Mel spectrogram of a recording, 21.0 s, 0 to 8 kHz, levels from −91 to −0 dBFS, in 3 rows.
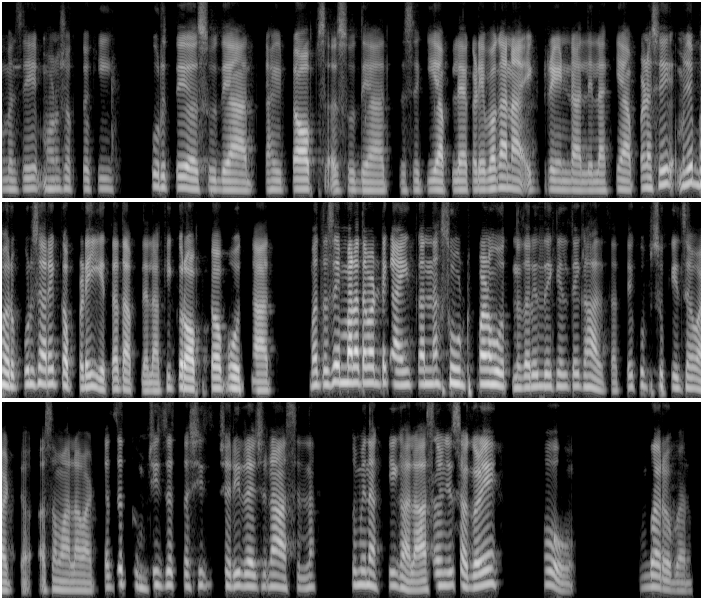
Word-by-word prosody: म्हणजे 145 +2 -7
म्हणू 150 0 -7
शकतो, 150 0 -10
की 150 -1 -9 0.4
कुर्ते 170 -2 -2
असू 145 -1 -1
द्या, 130 -1 +2 0.2
काही 135 0 -5
टॉप्स 145 0 +2
असू 130 +3 -7
द्या 125 -1 -2 0.2
जसं 125 +2 -9
की 140 +1 -2
आपल्याकडे 135 +1 -1
बघा 155 +3 +3
ना, 150 -3 +3
एक 130 - -5
ट्रेंड 140 -2 -1
आलेला 130 0 -3
की 130 +3 -6
आपण 165 +5 -4
असे, 210 +7 +1
म्हणजे 220 +5 +2
भरपूर 195 +3 +2
सारे 220 0 +4
कपडे 175 -3 +2
येतात 150 -3 +1
आपल्याला, 120 -3 -1
की 165 - -4
क्रॉप 155 -4 +6
टॉप 160 -1 +5
होतात. 130 -5 +3 0.4
मग 205 - +3
तसे 230 +4 +5
मला 240 -1 +9
तर - - +7
वाटते 240 0 +4
काहीकांना 215 +2 +3
सूट 225 -4 +3
पण 220 - +8
होत 205 -3 +6
नाही 165 +1 -3
तरी 175 +1 +2
देखील 185 0 -2
ते 190 - -2
घालतात, 145 -9 -3
ते 175 - -5
खूप 200 -3 -8
चुकीचं 165 -3 -4
वाटतं, 130 -5 -3
असं 140 +2 -8
मला 130 -1 -3
वाटतं. 125 +7 -7
जर 225 - 0
तुमची 175 +3 -6
जर 205 +1 -2
तशी 195 +2 -8 0.2
शरीररचना 185 -1 -1
असेल 165 -1 -7
ना, 175 - -8 0.4
तुम्ही 210 0 -2
नक्की 195 0 -3
घाला. 130 -8 0
असं 160 +8 -2
म्हणजे 195 +1 -1
सगळे 190 +2 +3 0.5
हो. 120 - -4 0.8
बरोबर. 135 -9 -3
165 Hz, 195 wpm, -24 LUFS, 140-195 Hz, 0.8 s, मला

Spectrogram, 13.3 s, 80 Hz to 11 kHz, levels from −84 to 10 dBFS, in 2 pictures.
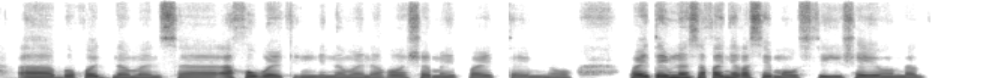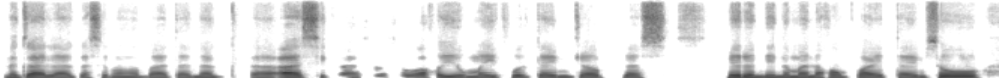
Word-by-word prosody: ah, 185 -1 +2
bukod 195 0 0
naman 195 -2 -3
sa 175 -2 -3
ako 210 +1 +2
working 195 -1 0
din 180 0 -5
naman 185 +1 -5
ako, 180 -1 -4
siya 190 +2 -3
may 170 -1 -4
part-time, 150 - -7
no? 85 0 -9 0.3
Part-time 215 +3 +6
lang 225 -1 +5
sa 225 - +3
kanya 215 -1 +4
kasi 205 +1 +2
mostly 185 +1 -2
siya 175 -1 +1
'yong 170 - -2
nag 160 - -5 0.6
nag-aalaga 165 -4 +1
sa 155 - -5
mga 160 -1 -2
bata, 155 0 -4
nag-aasikaso. 155 0 -1
So, 170 - -3
ako 170 +2 -1
'yung 185 0 -1
may 175 0 -1
full-time 170 0 -2
job 170 +1 -1
plus 170 -2 -2 0.4
meron 190 0 +5
din 185 -1 +1
naman 180 -1 +2
akong 180 -1 -2
part-time. 165 -2 0
So, 205 -1 +6
180 Hz, 180 wpm, -26 LUFS, 165-190 Hz, 0.6 s, Part-time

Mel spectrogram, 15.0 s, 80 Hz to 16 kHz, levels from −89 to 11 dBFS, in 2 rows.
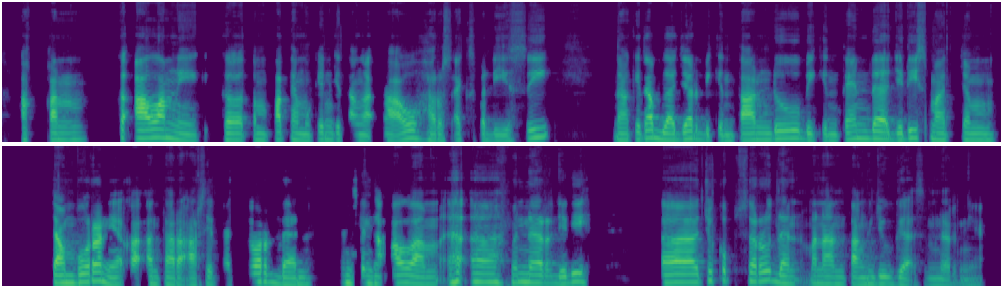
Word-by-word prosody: akan 135 0 -1 0.3
ke - - +2
alam 170 +1 +9
nih, 115 -2 -4 0.2
ke 130 -1 +1
tempat 130 +2 0
yang 125 - -4
mungkin 140 0 -6
kita - - -6
enggak 110 - -2
tahu 140 +6 +3
harus 120 -4 -5
ekspedisi. 125 - -6 0.5
Nah 125 - 0
kita 155 +3 +2
belajar 140 +3 +1
bikin 120 -1 -7
tandu, 135 +5 +2
bikin 120 -2 -6
tenda. 150 +1 +2
Jadi 130 +6 -2
semacam 130 -2 -4 0.4
campuran 165 +5 +7
ya, - - 0
Kak, - - +3
antara 130 -2 +1
arsitektur 160 +8 -1
dan 130 0 -1 0.2
pencinta 150 -2 -3
alam. 145 -3 +4
Heeh, 170 -1 +1
bener. 160 -2 +2
Jadi, 175 +6 0 0.6
eee, 165 +1 +7
cukup 205 +1 -5
seru 190 +1 +1
dan 150 -3 -2
menantang 135 -3 -1
juga 135 -1 -3
sebenarnya. 115 -1 -11
140 Hz, 160 wpm, -24 LUFS, 125-160 Hz, 0.6 s, alam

